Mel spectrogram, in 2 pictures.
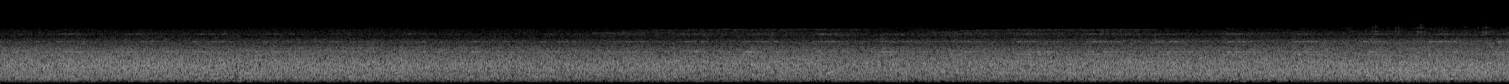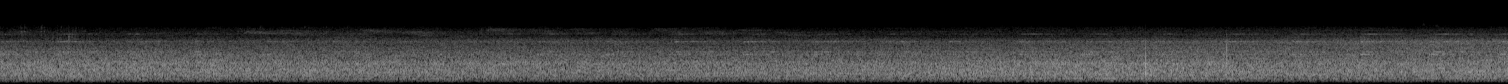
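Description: A passenger train rolling slowly past behind a Caltrans Siemens Charger locomotive: a steady rumble of wheels on rail with thin, steady high-pitched squealing tones over it. There are a couple of sharp clicks near the end.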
